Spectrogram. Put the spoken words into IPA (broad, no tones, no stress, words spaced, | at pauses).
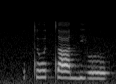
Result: tʊtanjʊ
